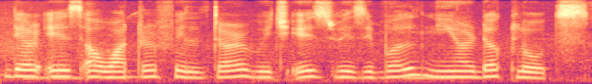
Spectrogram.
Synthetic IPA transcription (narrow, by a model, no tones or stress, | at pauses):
d̪eɾɪzəʋɔʈəɾfilʈəɾwɪt͡ʃɪzʋizibəlniəɾd̪əklod̪s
